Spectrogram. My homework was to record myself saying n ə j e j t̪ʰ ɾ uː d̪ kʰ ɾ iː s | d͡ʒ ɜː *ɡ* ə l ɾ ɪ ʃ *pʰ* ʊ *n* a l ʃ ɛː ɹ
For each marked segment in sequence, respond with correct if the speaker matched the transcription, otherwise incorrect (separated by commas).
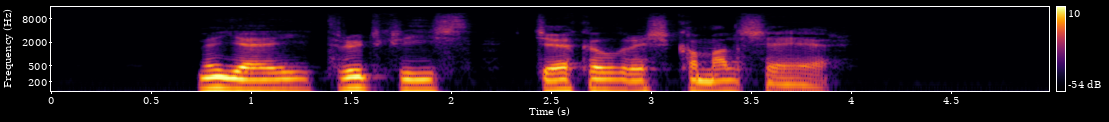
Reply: incorrect, incorrect, incorrect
